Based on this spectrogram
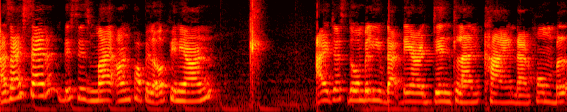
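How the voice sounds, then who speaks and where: This woman has an ordinary speaking voice at medium pitch. Her pitch varies in an ordinary way. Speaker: English teacher in Japan. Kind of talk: casual talk to camera.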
